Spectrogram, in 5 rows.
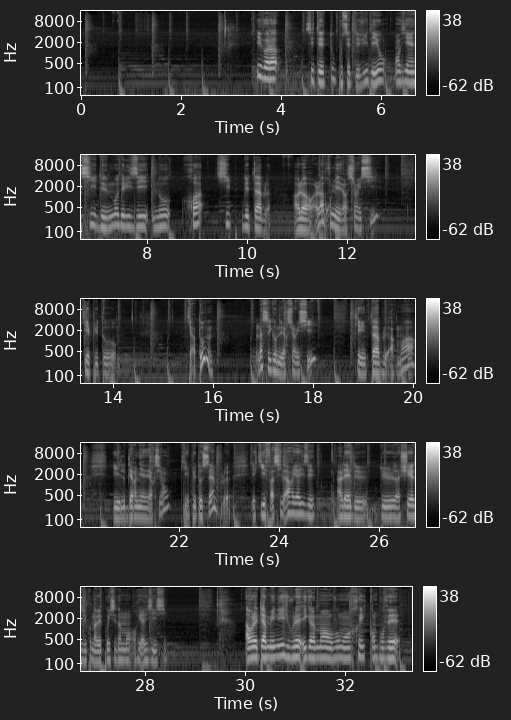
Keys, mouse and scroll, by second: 1.6 Tab, 2.0 a, 2.3 a, 2.5 scroll down 3, 2.8-3.7 middle drag, 3.7-4.1 scroll up 1, 4.1-6.8 middle drag, 6.8-7.1 shift+scroll down 1, 7.1-10.1 middle drag, 10.7 click, 11.5 click, 12.2-12.6 scroll down 6, 12.9-17.5 middle drag, 17.5 click, 18.0 click, 18.6-19.0 scroll down 1, 19.0-21.5 middle drag, 21.5 click, 21.9 click, 22.7 scroll up 4, 23.4-26.4 middle drag, 30.0-33.0 middle drag.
